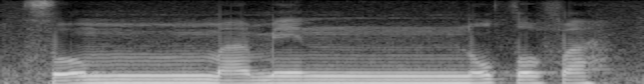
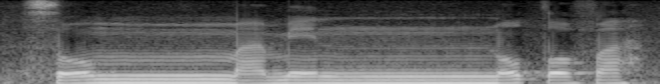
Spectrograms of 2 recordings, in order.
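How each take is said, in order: No difference in how they are said.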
